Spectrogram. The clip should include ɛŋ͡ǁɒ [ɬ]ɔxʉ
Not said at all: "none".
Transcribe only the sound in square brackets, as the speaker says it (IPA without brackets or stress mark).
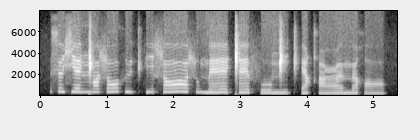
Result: ɬ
